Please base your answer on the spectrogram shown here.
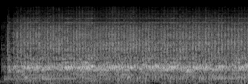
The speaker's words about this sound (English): I will do the honors this time and spin the wheel, so here we go.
